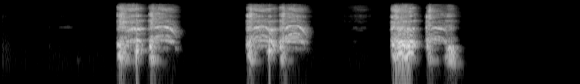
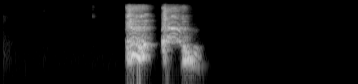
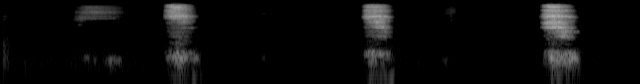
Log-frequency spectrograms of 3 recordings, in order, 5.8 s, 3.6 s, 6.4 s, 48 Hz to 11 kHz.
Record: {
  "three_cough_length": "5.8 s",
  "three_cough_amplitude": 31501,
  "three_cough_signal_mean_std_ratio": 0.43,
  "cough_length": "3.6 s",
  "cough_amplitude": 32537,
  "cough_signal_mean_std_ratio": 0.31,
  "exhalation_length": "6.4 s",
  "exhalation_amplitude": 26266,
  "exhalation_signal_mean_std_ratio": 0.26,
  "survey_phase": "alpha (2021-03-01 to 2021-08-12)",
  "age": "18-44",
  "gender": "Female",
  "wearing_mask": "No",
  "symptom_fatigue": true,
  "symptom_onset": "13 days",
  "smoker_status": "Ex-smoker",
  "respiratory_condition_asthma": false,
  "respiratory_condition_other": false,
  "recruitment_source": "REACT",
  "submission_delay": "1 day",
  "covid_test_result": "Negative",
  "covid_test_method": "RT-qPCR"
}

